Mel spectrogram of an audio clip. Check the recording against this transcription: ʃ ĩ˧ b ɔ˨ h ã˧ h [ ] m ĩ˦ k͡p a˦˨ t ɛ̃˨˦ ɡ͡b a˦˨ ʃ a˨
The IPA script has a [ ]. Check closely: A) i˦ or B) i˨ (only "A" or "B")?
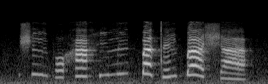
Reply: A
